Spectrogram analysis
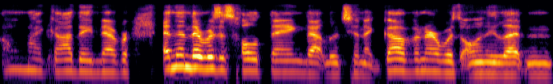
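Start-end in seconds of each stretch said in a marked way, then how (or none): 0.0-1.0 almost crying exclamation, near tears. Retelling watching the legislative session unfold, imitating own near-tears. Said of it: "almost crying, going".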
